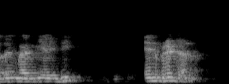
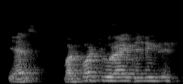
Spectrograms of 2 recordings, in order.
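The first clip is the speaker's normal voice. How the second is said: normal talking voice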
